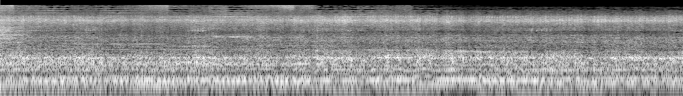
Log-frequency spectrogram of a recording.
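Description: ATV engine running steadily under way on a rough dirt trail, heard from the machine the camera is mounted on.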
